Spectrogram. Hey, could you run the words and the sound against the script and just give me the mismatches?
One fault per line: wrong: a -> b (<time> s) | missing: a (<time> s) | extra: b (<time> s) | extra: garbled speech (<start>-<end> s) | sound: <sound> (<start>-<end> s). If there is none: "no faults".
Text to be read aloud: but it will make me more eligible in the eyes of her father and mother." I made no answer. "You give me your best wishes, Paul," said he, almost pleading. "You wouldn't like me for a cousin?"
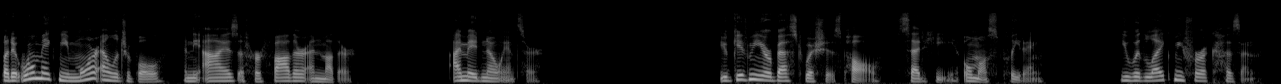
wrong: wouldn't -> would (11.3 s)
